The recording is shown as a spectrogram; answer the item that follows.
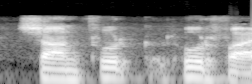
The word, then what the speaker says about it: Şanlıurfa: Şanlıurfa, as she pronounces it.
